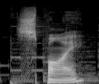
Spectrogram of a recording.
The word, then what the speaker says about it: Spinosaurus: Spinosaurus. Can you say it with me? Spinosaurus.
